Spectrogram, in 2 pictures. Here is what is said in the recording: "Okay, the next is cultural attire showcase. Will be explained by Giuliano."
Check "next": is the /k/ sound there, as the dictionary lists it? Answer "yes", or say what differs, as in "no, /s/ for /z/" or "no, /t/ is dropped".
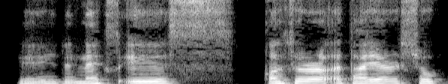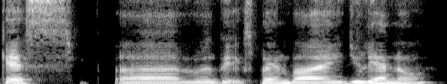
yes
